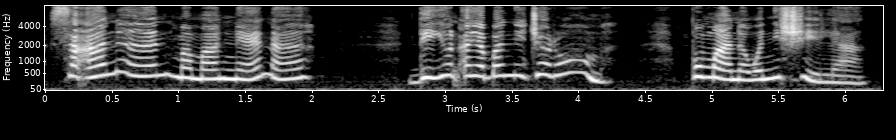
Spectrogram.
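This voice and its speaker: Lady playing a snooty jealous wife in a radio drama, super high voice, up and down, close dry sound. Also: animated, slow, dry recording, exaggerated voice. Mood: possessive, irritated. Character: Felina, possessive, territorial young wife, haughty and sharp-tongued. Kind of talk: amateur audio drama acting.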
